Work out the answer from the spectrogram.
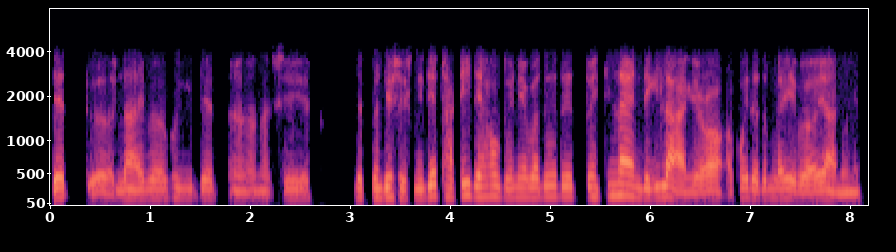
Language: Manipuri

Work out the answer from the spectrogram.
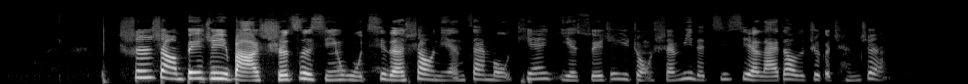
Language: Chinese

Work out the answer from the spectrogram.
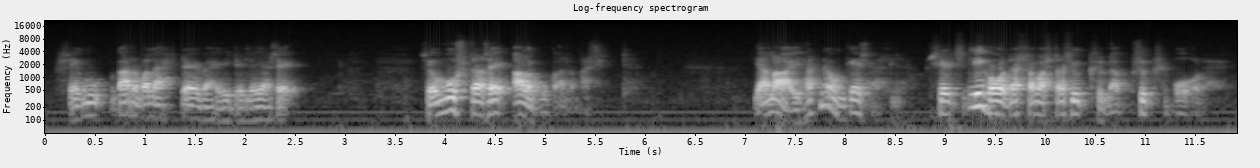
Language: Finnish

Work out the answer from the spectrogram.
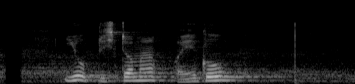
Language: Nepali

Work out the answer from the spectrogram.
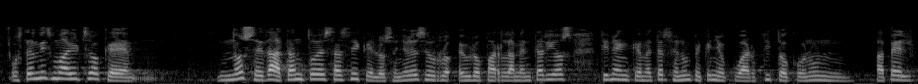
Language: Spanish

